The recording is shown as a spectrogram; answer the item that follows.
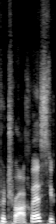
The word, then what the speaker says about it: Patroclus: So Nestor, who we talked about earlier, goes to Patroclus, and if you think Patroclus' name is pronounced Patroclus, you can just end the podcast here. That's all. I have very, very strong opinions about this. His name is Patroclus.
